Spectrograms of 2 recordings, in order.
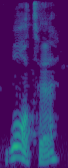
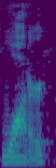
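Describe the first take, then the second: First: The word is said in a British accent. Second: The word is said in a Canadian accent. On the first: "in Britain they s- that you'll hear like water" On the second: "Canada is water"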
